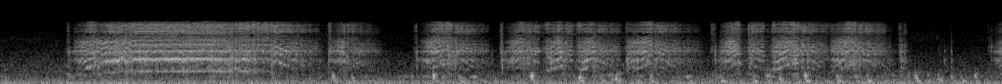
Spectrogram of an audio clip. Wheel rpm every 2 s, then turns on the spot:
80, 60, 50, 50, 20.
none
